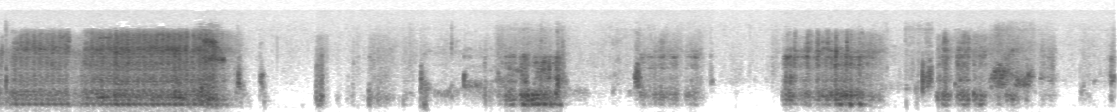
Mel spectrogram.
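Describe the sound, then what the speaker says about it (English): A sewing machine stitches a cargo pocket onto a garment, running in several loud bursts of steady whirring separated by pauses and faint handling noises. "Stitch the cargo pocket on there."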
